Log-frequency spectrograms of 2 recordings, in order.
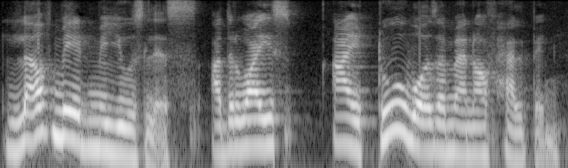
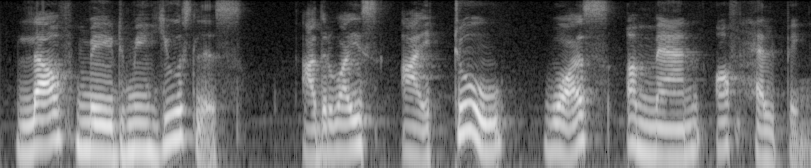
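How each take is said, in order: First: Said in the usual way. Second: A bit slower, words laid out clearly; unhurried teaching repeat. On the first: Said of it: "teacher models the sentence". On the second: Shown as a demonstration. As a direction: repeat it slowly so learners can follow. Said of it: "teacher repeats slowly for learners".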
